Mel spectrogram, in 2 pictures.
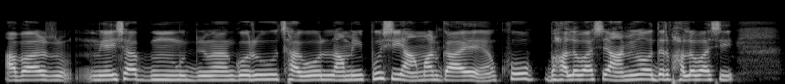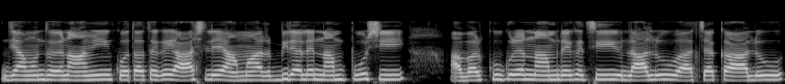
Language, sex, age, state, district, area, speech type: Bengali, female, 30-45, West Bengal, Hooghly, urban, spontaneous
